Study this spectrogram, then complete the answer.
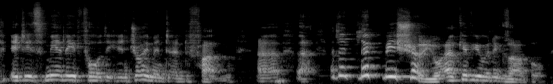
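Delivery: goblin voice jumping high as he offers; eager old goblin ticket seller; elderly goblin. Acted. Goblin offers to show the wheel, high elderly goblin.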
